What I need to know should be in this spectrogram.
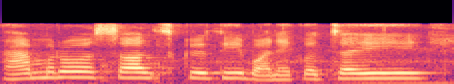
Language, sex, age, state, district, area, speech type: Nepali, female, 45-60, West Bengal, Jalpaiguri, rural, spontaneous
